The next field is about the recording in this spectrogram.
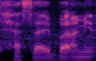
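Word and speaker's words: Jesé: if it is pronounced Hess but I mean it's it's um you know he's spish and that's how you pronounce a j so I'm going to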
